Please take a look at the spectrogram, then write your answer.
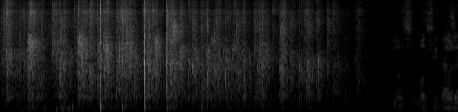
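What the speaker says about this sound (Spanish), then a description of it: "vamos a darles un aplauso para que se animen" An audience at a conference on peyote conservation claps in a brief burst of dense applause with a few sharp, loud claps close by, fading out before a voice begins speaking.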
